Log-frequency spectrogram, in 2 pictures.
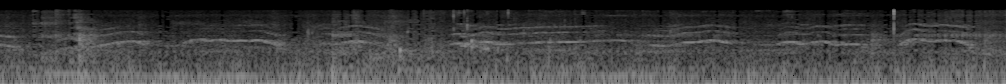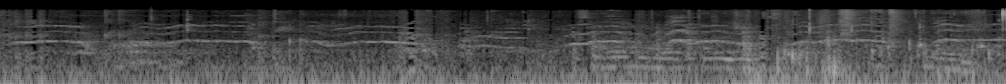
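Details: Zoe, a dog giving birth to ten puppies, six female and four male: thin, high whining squeals from newborns, each arching up and down, come in quick overlapping runs of several per second, with low rumbling handling noise underneath.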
